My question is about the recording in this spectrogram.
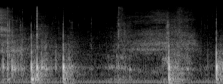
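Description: A metal spoon stirring a thick quark-and-cheese mixture in a plastic measuring jug, knocking and scraping against the jug's sides in a few sharp taps, with a quieter stretch in the middle.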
